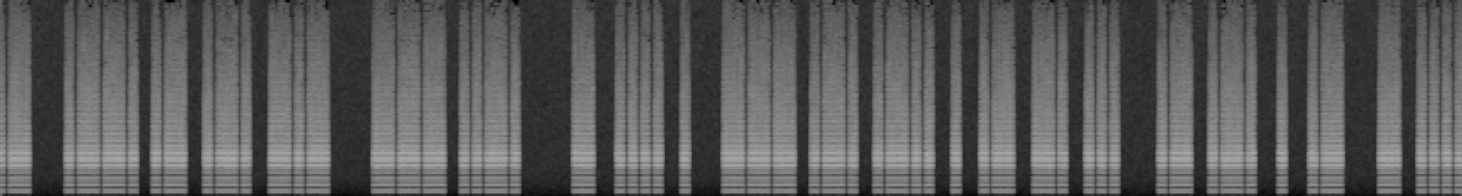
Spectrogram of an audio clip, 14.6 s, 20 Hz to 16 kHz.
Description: Morse code, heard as a buzzer, hand-sent with a paddle, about 19 wpm. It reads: … PARK OF THE ORLEANS AREA …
